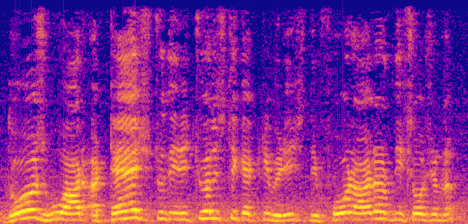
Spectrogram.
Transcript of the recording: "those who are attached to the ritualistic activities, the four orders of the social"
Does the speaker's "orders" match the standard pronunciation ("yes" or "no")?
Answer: no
